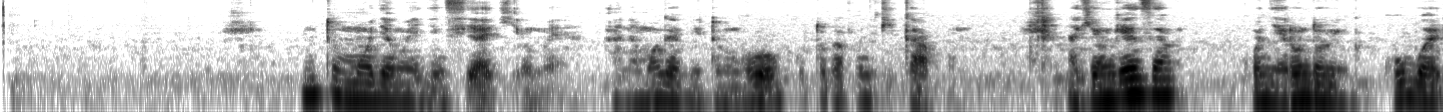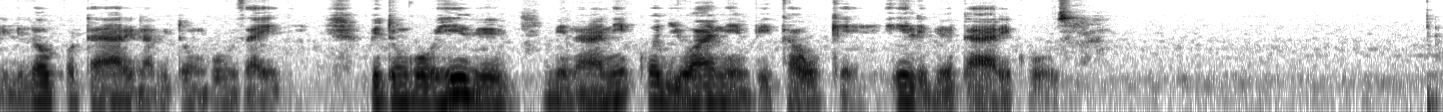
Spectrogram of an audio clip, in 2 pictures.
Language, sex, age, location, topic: Swahili, male, 18-24, Dar es Salaam, agriculture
